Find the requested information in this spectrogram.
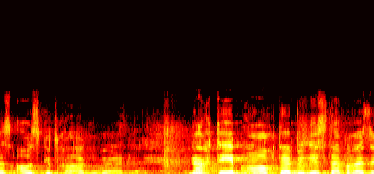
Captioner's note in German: Beifall bei Abgeordneten der SPD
